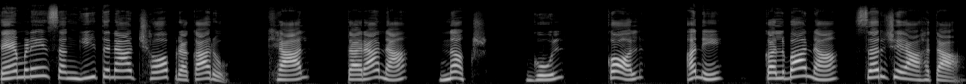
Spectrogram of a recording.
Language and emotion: Gujarati, neutral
